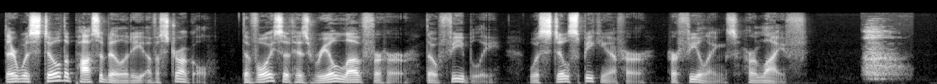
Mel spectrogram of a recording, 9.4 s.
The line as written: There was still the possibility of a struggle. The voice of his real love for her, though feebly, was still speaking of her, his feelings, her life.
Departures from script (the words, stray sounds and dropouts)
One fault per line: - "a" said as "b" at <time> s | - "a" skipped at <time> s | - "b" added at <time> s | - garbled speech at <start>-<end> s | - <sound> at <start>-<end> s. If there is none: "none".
- "his" said as "her" at 6.7 s
- breath at 8.6-9.1 s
